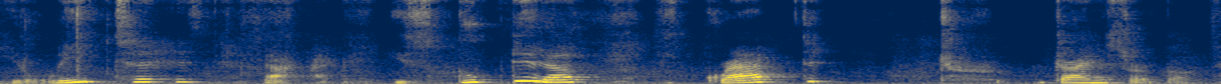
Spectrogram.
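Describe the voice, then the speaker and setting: An eight-year-old child reading a storybook aloud, halting at times and stumbling over words. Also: sits high, lively intonation, gravelly, slight background noise. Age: child, 8 years old. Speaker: young reader on a read-aloud channel.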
